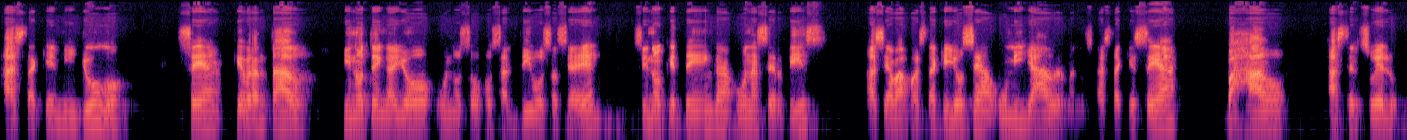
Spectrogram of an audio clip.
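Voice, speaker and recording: A man preaches a sermon, speaking to his congregation as brothers. His voice sits a little high for a man. The recording is dry and a bit dull. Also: normal speed, fairly bright tone, no echo. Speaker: pastor.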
